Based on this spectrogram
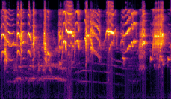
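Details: Contest Oriental magpie-robin, national champion, singing aggressively with imitations: rich high whistles and chirps over lower steady tones from other birds, rapid bursts throughout.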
